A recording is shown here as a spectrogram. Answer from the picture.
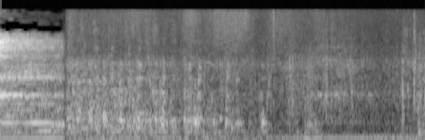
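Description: Background music cuts off, followed by the steady low hum of a backpack leaf blower's small two-stroke engine idling.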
